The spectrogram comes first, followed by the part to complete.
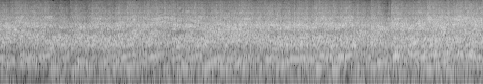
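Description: A dense din of many soundtracks playing over each other at once: music mixed with many overlapping tones and voices sliding up and down in pitch, with engine-like noise underneath, growing slightly louder.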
